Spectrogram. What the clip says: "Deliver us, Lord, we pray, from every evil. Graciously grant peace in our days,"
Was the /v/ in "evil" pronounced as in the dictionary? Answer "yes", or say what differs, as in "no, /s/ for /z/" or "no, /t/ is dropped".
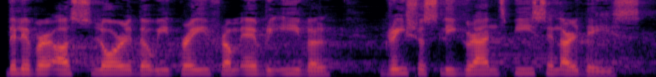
yes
